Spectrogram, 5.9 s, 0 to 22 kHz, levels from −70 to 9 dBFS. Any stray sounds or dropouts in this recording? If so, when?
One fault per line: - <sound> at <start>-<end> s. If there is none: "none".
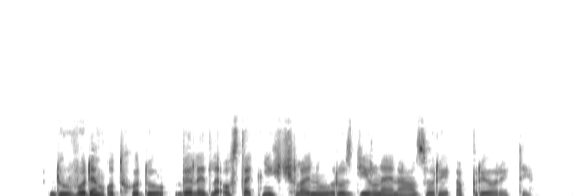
none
